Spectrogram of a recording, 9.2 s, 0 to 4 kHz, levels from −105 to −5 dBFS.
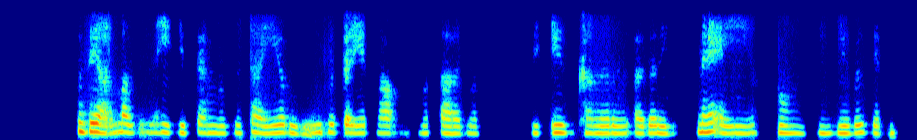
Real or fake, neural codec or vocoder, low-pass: fake; codec, 16 kHz, 0.5 kbps, X-Codec, WavLM features, trained on Multilingual LibriSpeech; 3.6 kHz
